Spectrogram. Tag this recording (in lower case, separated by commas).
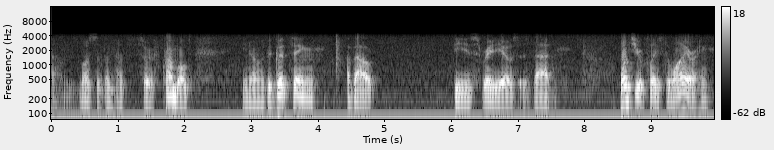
speech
